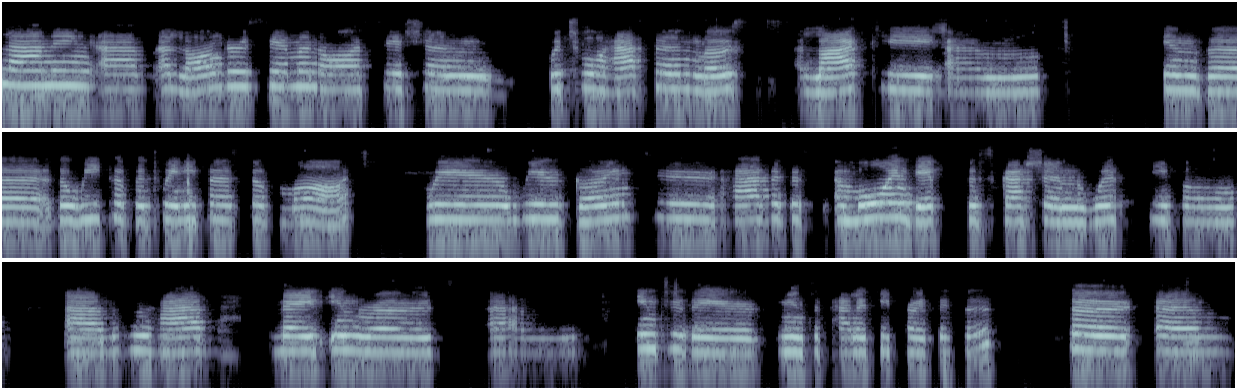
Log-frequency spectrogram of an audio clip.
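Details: Adult speaker; normal speech.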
